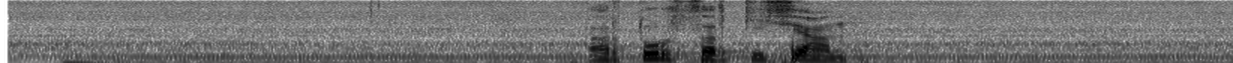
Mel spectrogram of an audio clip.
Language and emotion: Russian, neutral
